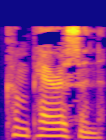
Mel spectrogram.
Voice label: "Comparison", English

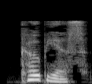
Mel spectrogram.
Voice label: "Copious", English

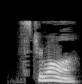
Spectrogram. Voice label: "Straw", English

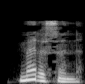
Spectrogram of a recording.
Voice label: "Medicine", English

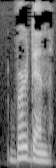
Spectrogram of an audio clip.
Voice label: "Burden", English

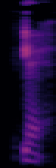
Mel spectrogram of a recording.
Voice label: "Air", English

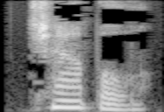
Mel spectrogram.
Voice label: "Chapel", English

